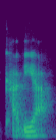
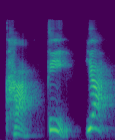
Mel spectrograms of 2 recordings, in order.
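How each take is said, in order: First: The syllables are said casually and relaxed. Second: Each syllable is said forcefully and distinctly. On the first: It is how people say it in everyday speech. "in our daily language, we'll probably say" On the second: It is said carefully for learners. "I pronounce each one forcefully"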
